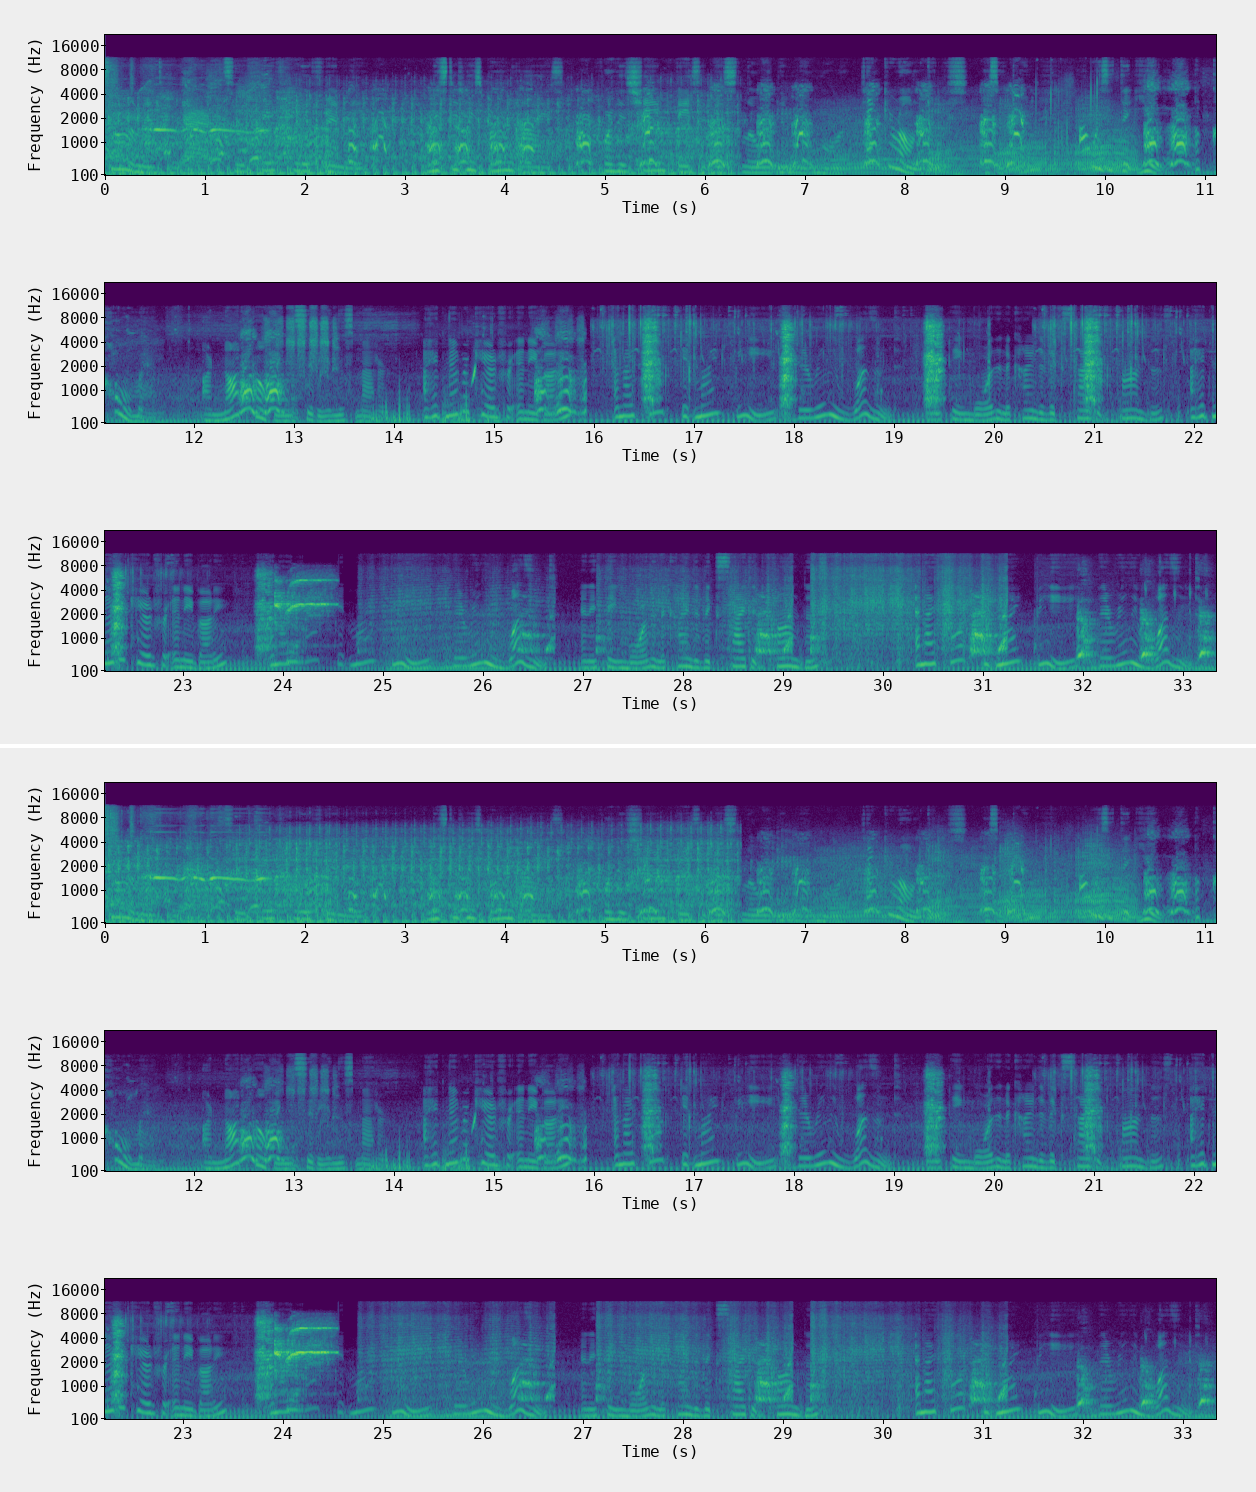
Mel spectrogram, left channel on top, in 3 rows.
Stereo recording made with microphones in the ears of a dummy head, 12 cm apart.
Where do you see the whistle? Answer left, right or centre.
right.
